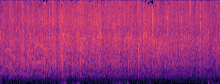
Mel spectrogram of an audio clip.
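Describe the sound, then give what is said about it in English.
A church audience claps their hands for Jesus in a dense, steady wash of applause that stays fairly loud and even throughout, with no voices rising above it. “Come on, clap your hands for him.”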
